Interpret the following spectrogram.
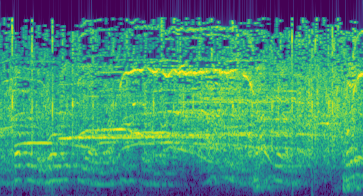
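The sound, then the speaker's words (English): A crowd of Warrior fans at a game applauds steadily for about five seconds as two players come into the game, dense clapping mixed with scattered cheers, while voices talk over the top of it. “And a nice round of applause from the Warrior fans.”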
